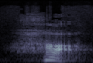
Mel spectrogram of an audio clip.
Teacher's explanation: En français, on a tendance à avoir un son qui vient vraiment du bout de la bouche, presque que des lèvres, alors que là, le A, il va venir un petit peu plus profond, un petit peu plus de la gorge. Donc on dira bien ha.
